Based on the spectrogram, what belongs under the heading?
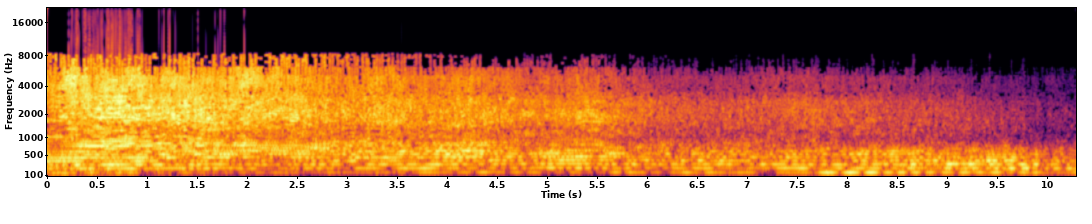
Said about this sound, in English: climbed into a single-engine C-64 Norseman that would fly him across the English Channel to Paris.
